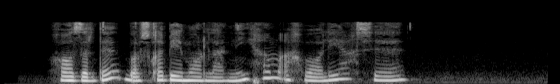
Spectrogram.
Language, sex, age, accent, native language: Uzbek, female, 25-34, Andijon, Uzbek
